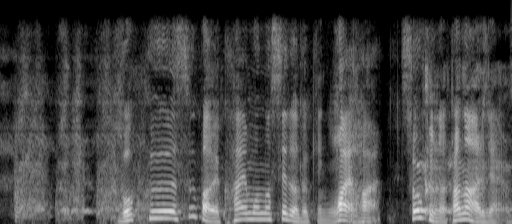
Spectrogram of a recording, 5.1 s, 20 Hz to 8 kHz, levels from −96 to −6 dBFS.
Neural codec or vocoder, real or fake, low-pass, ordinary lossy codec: codec, 16 kHz, 4.8 kbps, FACodec; fake; 7.2 kHz; none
